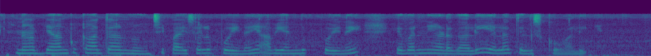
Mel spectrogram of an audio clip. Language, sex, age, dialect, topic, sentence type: Telugu, male, 18-24, Telangana, banking, question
